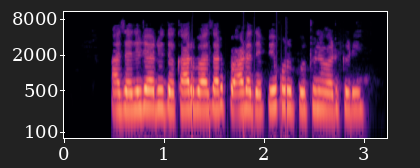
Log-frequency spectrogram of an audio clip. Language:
Pashto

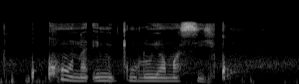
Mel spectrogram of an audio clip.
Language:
Swati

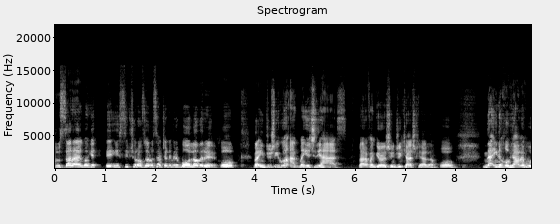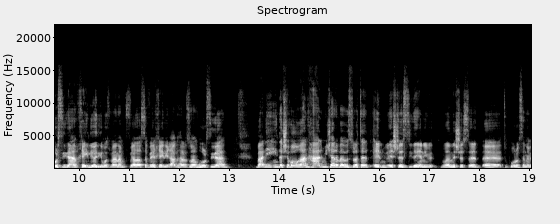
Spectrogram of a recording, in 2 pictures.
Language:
Persian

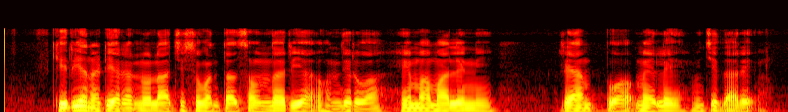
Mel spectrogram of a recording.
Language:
Kannada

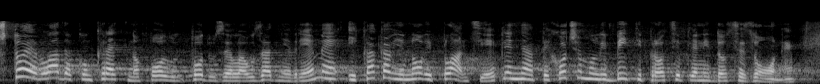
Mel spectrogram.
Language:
Croatian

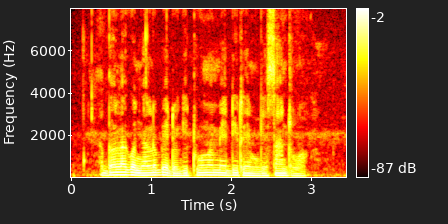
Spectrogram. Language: Luo (Kenya and Tanzania)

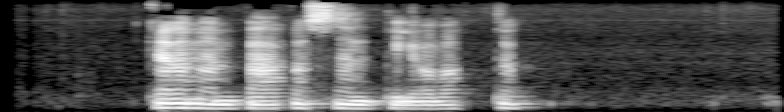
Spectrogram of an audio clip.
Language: Hungarian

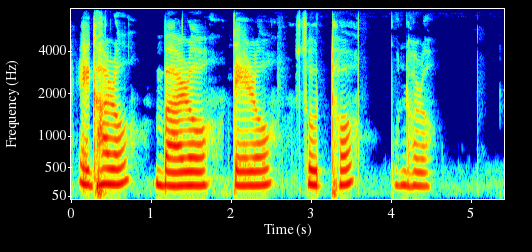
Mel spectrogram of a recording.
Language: Assamese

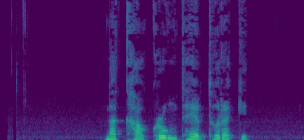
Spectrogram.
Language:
Thai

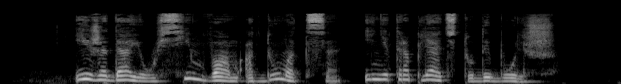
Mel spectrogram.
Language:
Belarusian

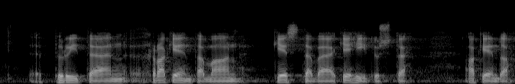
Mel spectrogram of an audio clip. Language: Finnish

